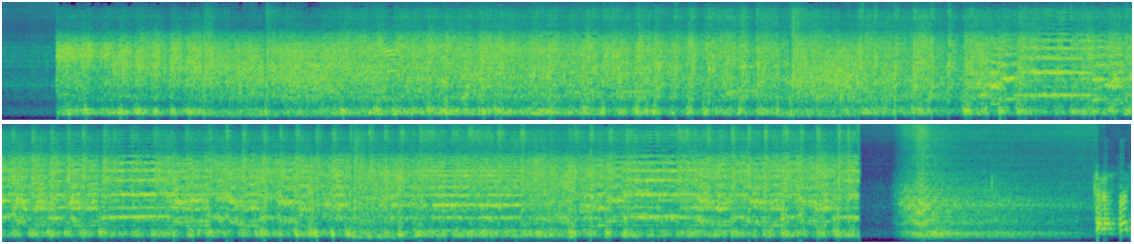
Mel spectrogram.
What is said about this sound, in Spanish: Después comenzaron a lanzar algunos petardos y a un grupo de policías militares que contuvo esta agresión con escudos formados en una barrera. Vamos a escuchar parte de cómo fueron estos incidentes esta tarde.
